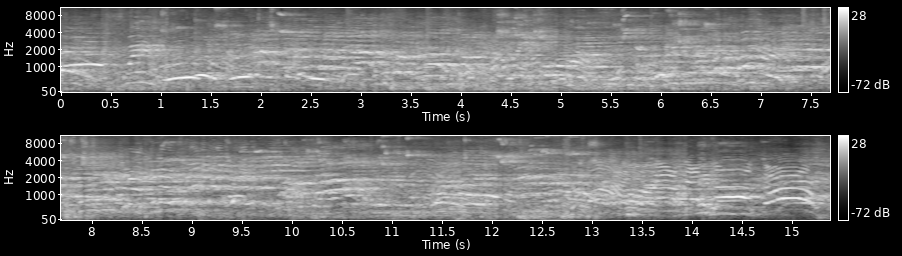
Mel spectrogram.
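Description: Basketball game play in a gymnasium: the ball bouncing on the hardwood floor amid shouts and voices of players and spectators, echoing in the hall.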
